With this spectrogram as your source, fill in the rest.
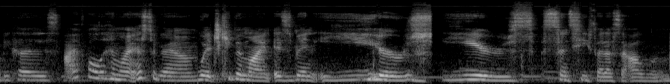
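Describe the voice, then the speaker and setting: A woman with an American accent at a moderate pace, amid noticeable background noise. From Iowa, USA. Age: 20s. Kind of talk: casual chatty talk to camera. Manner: chatty, rambling.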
